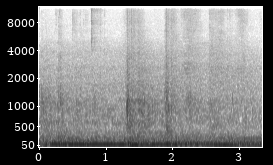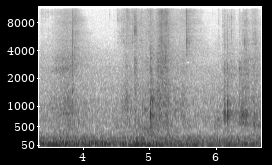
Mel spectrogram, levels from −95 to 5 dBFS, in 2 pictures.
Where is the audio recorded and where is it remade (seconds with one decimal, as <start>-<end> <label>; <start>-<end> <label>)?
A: 0.0-6.7 recorded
